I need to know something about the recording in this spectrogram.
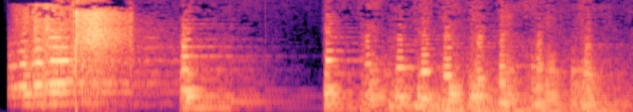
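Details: Brass-led comedic music with plucked and percussive notes, a short pause, then a bouncy repeated melody; no animal sounds are heard.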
